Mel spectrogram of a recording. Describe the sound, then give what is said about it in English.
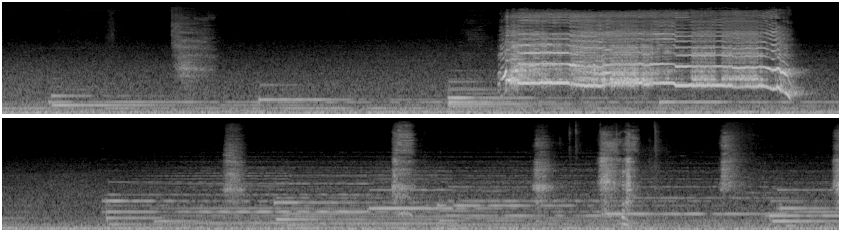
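A loud, sustained human scream, a person screaming out pent-up emotion, bursts out for about three seconds, raw and piercing, then cuts off, leaving a quieter background of soft tonal sounds before and after. “Take everything that is pent up inside and scream it out.”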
